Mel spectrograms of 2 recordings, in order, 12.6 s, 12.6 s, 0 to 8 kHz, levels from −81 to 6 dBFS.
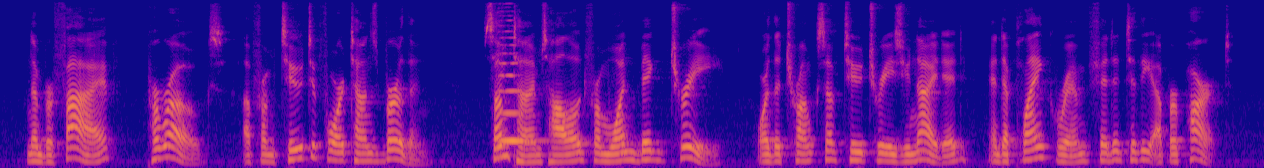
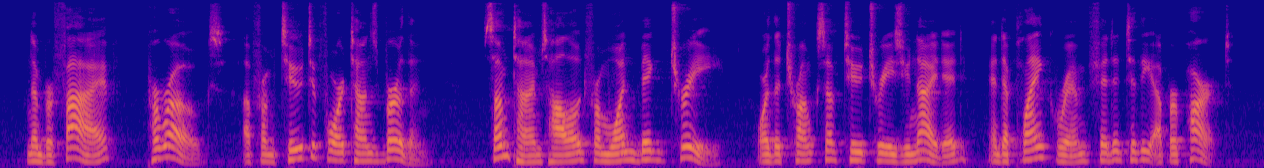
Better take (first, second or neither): second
